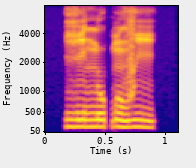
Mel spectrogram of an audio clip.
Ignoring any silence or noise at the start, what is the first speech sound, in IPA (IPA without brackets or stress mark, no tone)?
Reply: ɦ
